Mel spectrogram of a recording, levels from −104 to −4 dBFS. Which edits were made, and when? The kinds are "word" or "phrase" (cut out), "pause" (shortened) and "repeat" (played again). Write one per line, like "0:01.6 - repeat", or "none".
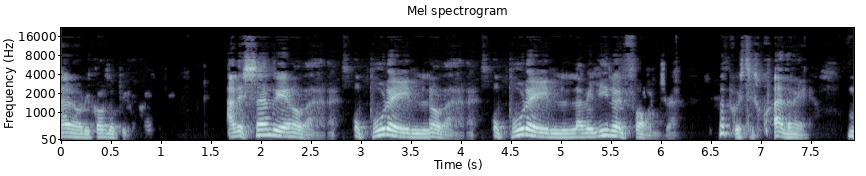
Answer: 0:03.7 - repeat
0:06.7 - word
